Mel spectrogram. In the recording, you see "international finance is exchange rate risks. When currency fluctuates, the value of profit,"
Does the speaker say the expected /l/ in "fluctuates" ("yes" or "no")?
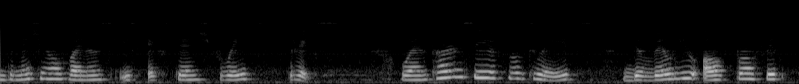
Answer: no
